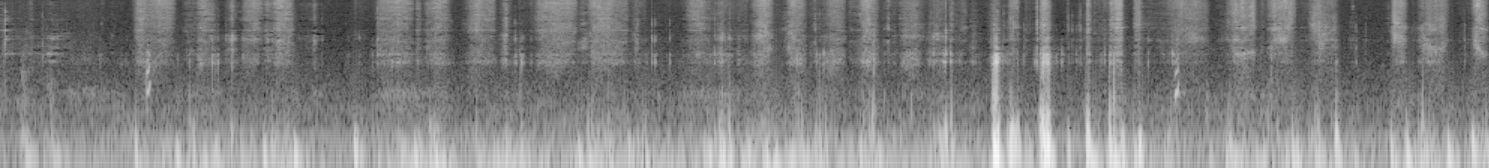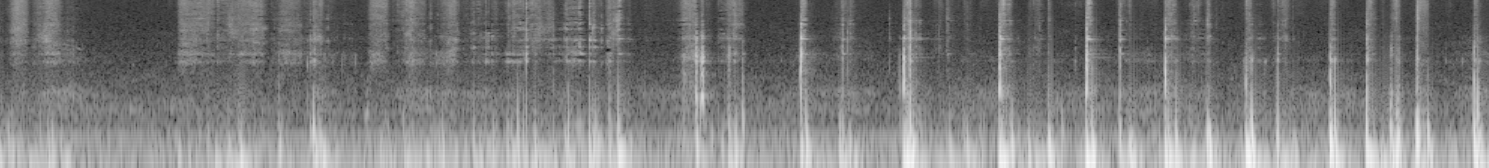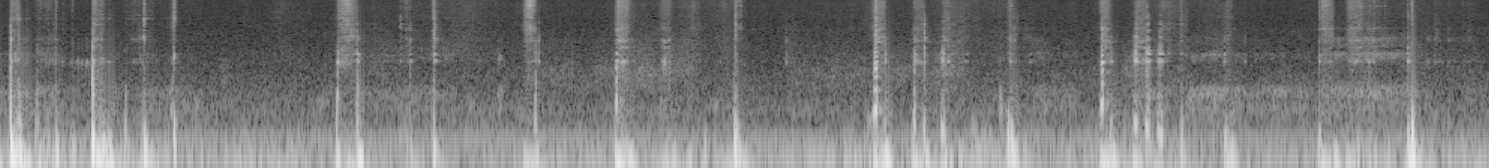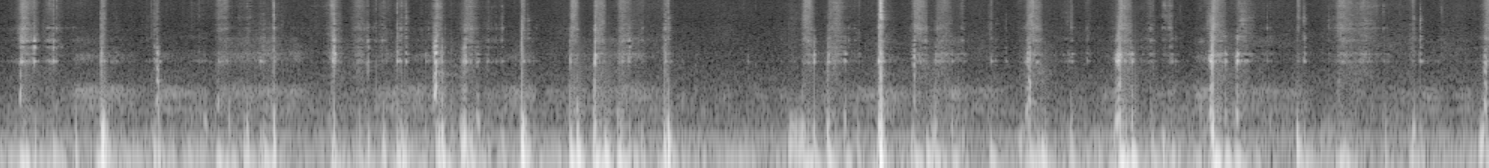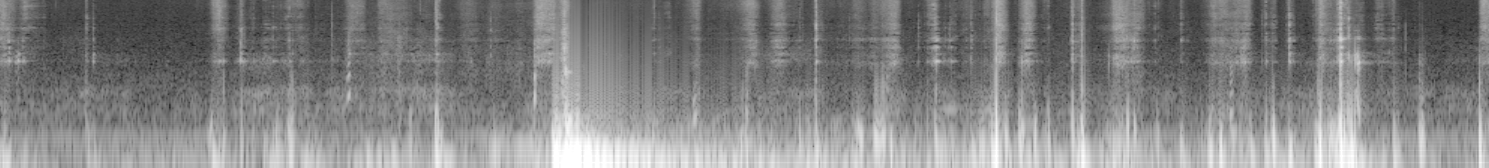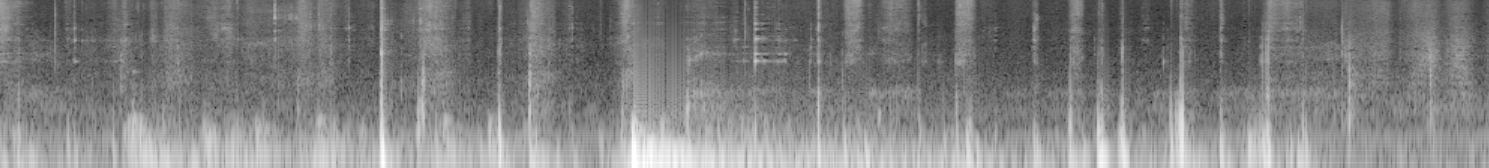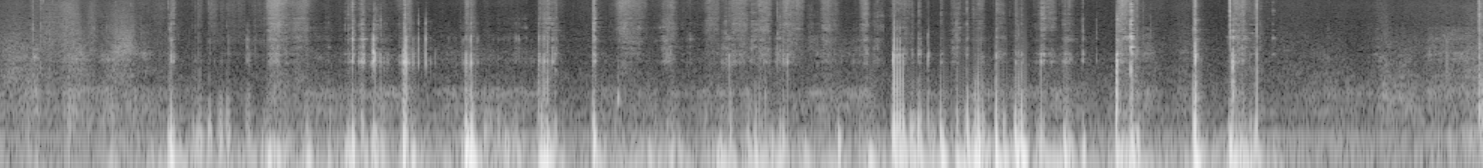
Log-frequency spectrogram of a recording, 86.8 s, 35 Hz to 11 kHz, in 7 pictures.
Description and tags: Glass Squeak!
Sliding my hands across a glass jar to make faint squeaking glass sounds. Recorded using an AKG Perception 120 in my home studio.
glass, slip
